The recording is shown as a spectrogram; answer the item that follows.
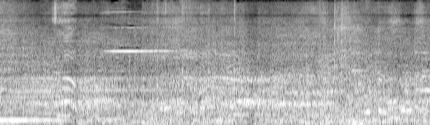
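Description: A short, steady signal tone sounds right at the start for under a second, marking the end of a round, over the arena's crowd noise and shouting voices.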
